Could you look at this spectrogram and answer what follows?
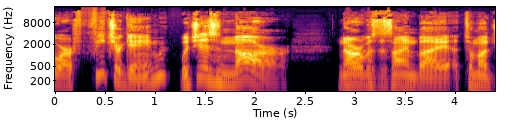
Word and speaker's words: Knarr: It is Knarr. The K is silent.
